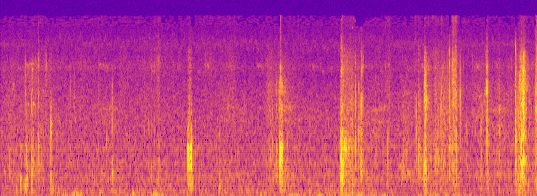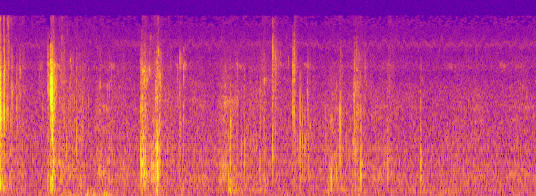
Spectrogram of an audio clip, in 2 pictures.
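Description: Faint, irregular footsteps on loose stones and gravel: scattered crunches and clicks of rock underfoot, coming thickest in the middle few seconds.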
